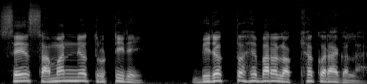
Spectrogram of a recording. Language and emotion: Odia, neutral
